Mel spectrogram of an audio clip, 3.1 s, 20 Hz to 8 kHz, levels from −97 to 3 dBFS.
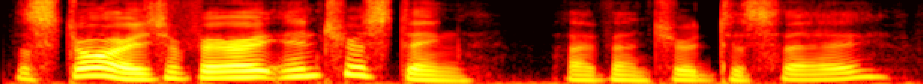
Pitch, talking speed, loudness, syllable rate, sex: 165 Hz, 175 wpm, -18 LUFS, 6.5 syllables/s, male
